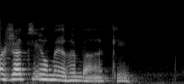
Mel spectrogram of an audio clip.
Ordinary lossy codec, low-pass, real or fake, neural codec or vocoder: Opus, 24 kbps; 7.2 kHz; fake; codec, 44.1 kHz, 7.8 kbps, DAC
